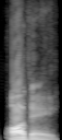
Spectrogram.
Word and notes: ave: American English

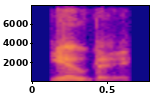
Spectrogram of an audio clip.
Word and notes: yogi: British English

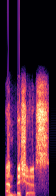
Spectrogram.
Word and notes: ambitious: British English

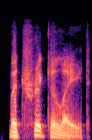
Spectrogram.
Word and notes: matriculate: American English

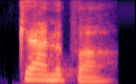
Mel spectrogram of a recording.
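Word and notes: canapé: Indian

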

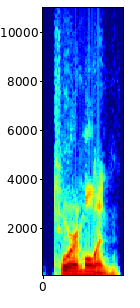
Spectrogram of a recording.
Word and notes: tourmaline: American English

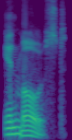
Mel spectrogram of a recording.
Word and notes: inmost: American English

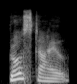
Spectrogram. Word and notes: prostyle: Indian

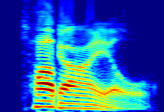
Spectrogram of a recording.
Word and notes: toile: American English

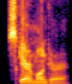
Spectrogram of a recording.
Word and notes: Scaremonger: American English

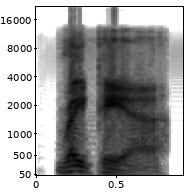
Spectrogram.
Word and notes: rapier: British English

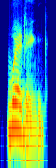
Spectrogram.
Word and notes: wedding: Indian

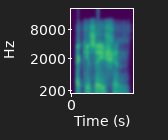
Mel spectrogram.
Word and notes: accusation: American English

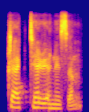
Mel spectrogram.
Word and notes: Tractarianism: Indian

